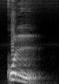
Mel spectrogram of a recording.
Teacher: lam sukun ini bukan huruf Qalqalah maka dibacanya tidak boleh memantul bukan kul nah tapi KL ditahan ya teman-teman KL kemudian terdapat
